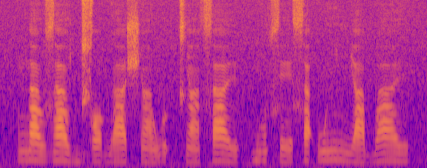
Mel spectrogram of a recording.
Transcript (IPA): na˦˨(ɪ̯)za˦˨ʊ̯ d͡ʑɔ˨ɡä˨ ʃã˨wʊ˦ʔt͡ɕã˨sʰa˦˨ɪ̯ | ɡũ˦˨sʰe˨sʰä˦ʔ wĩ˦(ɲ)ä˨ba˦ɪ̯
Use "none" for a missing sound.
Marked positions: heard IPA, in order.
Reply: ʊ̯, ɲ

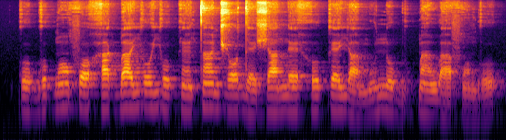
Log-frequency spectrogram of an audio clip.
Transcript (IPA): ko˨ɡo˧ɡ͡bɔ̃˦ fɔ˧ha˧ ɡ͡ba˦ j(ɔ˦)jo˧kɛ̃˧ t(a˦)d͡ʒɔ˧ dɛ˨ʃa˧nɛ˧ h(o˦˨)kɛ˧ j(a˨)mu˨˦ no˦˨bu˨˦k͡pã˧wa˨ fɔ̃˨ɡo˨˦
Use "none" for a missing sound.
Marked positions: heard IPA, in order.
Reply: o˦, ã˦, o˧, a˨

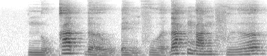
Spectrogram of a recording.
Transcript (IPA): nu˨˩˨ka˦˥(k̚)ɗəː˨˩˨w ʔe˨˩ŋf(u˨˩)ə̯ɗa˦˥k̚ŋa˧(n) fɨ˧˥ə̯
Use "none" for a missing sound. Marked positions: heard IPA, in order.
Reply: t̚, u˨˩, ŋ

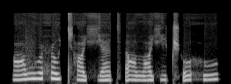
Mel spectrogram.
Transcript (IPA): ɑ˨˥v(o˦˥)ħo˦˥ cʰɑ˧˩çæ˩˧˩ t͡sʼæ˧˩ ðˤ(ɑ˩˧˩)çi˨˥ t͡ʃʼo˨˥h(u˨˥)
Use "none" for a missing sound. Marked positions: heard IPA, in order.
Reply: u˦˥, ɑ˩˧˩, u˨˥

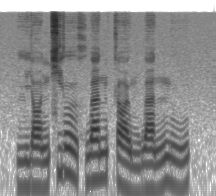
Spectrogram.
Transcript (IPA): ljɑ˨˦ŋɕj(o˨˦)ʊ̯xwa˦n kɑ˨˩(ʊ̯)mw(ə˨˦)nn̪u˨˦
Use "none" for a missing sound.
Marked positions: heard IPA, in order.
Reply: o˥˨, ʊ̯, a˨˦

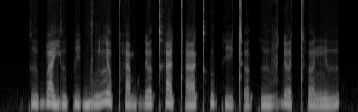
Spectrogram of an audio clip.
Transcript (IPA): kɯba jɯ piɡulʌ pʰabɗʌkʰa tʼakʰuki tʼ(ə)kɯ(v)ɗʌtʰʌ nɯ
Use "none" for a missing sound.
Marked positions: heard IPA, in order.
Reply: ʌ, v

